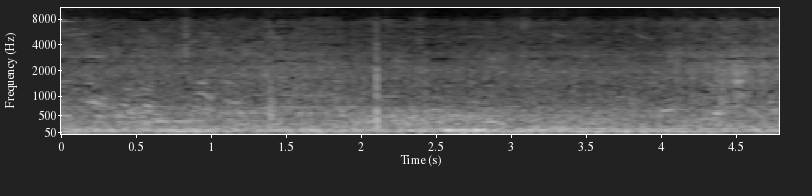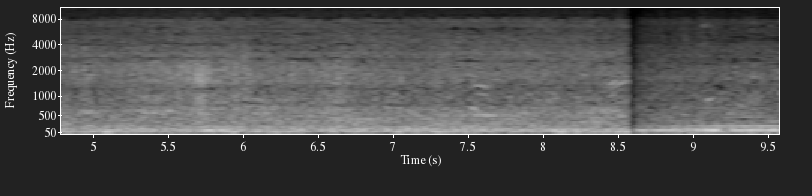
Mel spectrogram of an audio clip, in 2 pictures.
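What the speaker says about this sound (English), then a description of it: "there's about 2 lorries that's just arrived" Delivery lorries arrive at a construction site at the Thorpe Park Resort, with a steady, loud engine rumble that runs without a break, backed by distant background noise.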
